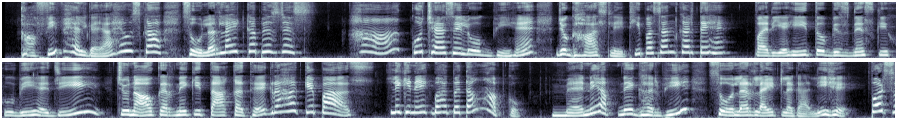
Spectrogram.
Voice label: radio vo, female voice

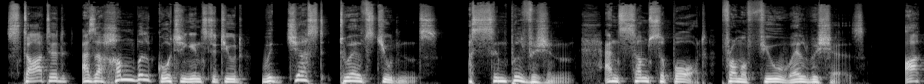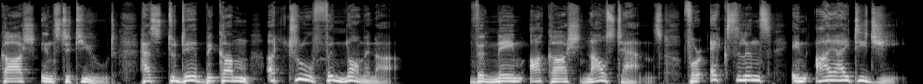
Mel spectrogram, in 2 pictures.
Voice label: english, male voice

